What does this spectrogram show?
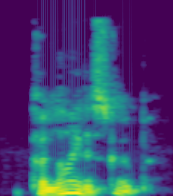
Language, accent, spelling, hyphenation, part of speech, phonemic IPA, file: English, Southern England, kaleidoscope, kal‧ei‧do‧scope, noun / verb, /kəˈlaɪ.dəˌskəʊp/, LL-Q1860 (eng)-kaleidoscope.wav
- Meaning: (noun) An instrument consisting of a tube containing mirrors and loose, colourful beads or other objects; when the tube is looked into and rotated, a succession of symmetrical designs can be seen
